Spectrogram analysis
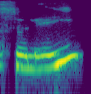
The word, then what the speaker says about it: soleil: look at something like s o l e i l, soleil. So, you can make an intelligent, informed guess that this is about the sun. Il fait du soleil. Simple, soleil. The last l is silent.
